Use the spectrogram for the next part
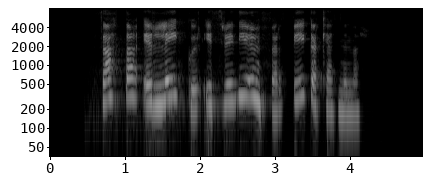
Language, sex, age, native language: Icelandic, female, 30-39, Icelandic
